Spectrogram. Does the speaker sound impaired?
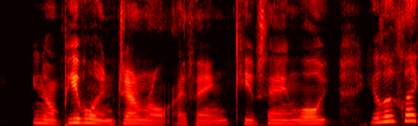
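Yes: Down syndrome; known since infancy.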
